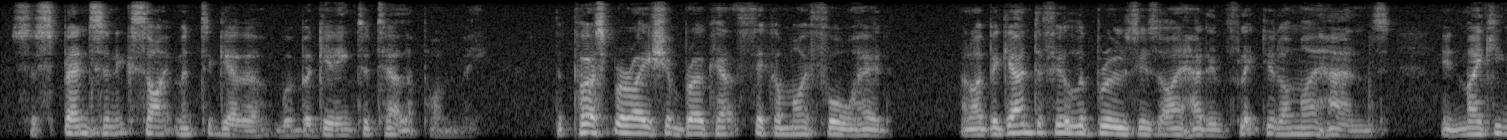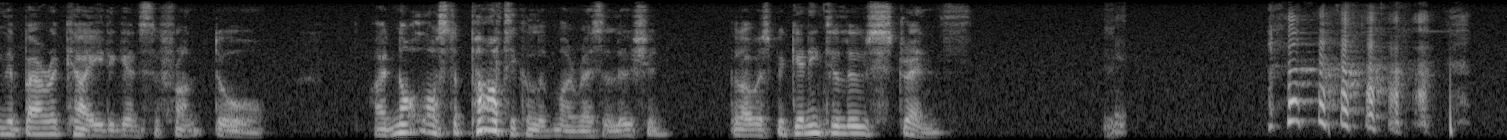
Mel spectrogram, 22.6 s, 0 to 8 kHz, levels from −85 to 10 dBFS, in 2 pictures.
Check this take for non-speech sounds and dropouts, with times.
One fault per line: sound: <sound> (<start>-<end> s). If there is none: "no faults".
sound: laugh (19.6-19.8 s)
sound: laugh (20.8-22.3 s)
